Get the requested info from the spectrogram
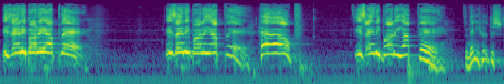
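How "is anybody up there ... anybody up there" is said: yelling for help. Acted. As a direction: call up the cliff for rescue. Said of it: "he started to yell for help".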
